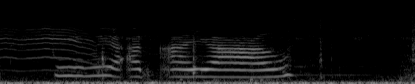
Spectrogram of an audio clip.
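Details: A kitten climbing a tree gives two long, drawn-out steady meows, the second held for over a second, with low background rumble and voices nearby.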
